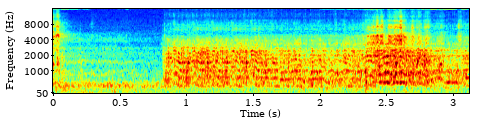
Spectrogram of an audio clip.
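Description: A cheap RC crawler's motor driven by an Injora MB100 ESC, running with a quiet, steady whine and hum that steps up after a brief near-silent start and swells slightly near the end.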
